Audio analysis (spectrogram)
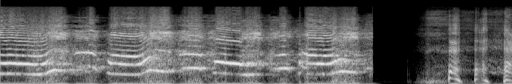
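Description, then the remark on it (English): A sexual moaning sound effect: loud moaning from a woman's voice, a run of drawn-out moans rising and falling in pitch, then a brief silence before a few shorter breathy moans. “Someone's going to look at you and think you're watching a porn.”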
